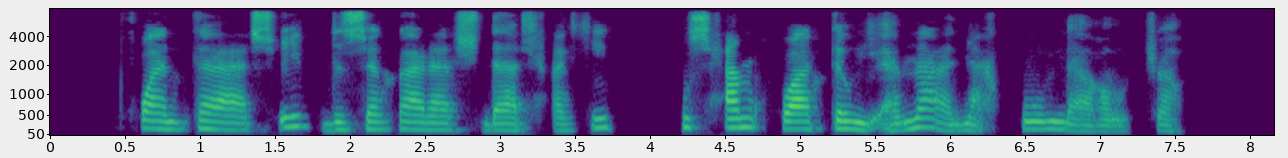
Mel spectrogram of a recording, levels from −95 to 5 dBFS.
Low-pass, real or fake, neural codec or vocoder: 7.2 kHz; fake; codec, 16 kHz, 1 kbps, FreqCodec, larger model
